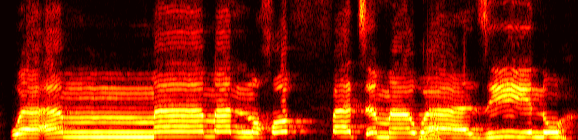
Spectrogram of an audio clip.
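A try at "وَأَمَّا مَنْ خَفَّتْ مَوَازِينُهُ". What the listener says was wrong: Tak, bunyinya jangan c ya.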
